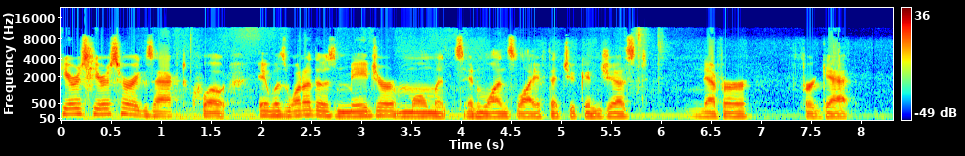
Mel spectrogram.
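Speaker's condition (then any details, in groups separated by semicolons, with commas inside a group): No condition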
